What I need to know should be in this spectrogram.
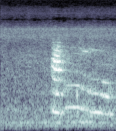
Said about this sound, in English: You're meowing a lot.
